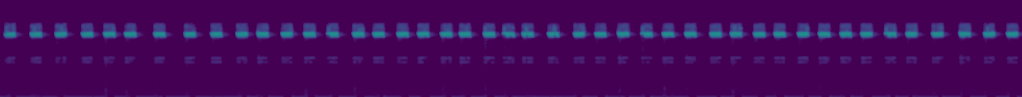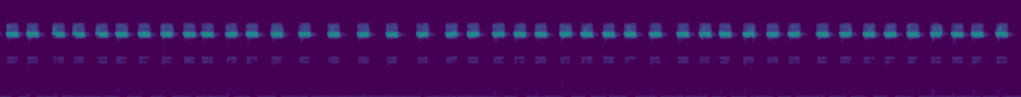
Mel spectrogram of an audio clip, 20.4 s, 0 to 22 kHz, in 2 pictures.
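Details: Two-spotted cricket, released in 2020 by Korea's National Institute of Biological Resources: a steady stream of bright, high chirps, about three per second, each a short clean pulse with a fainter lower tone. No other sounds against a silent background.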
